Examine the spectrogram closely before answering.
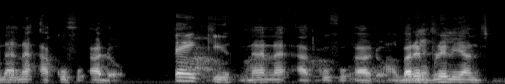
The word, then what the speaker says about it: Nana Akufo-Addo: Because I never pronounce it correctly. Nana Akufo-Addo.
